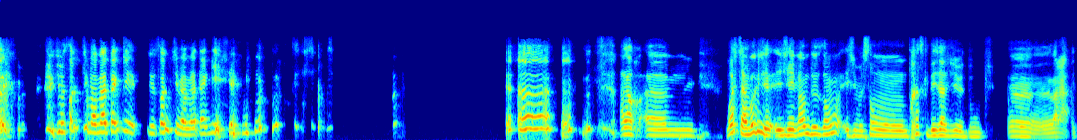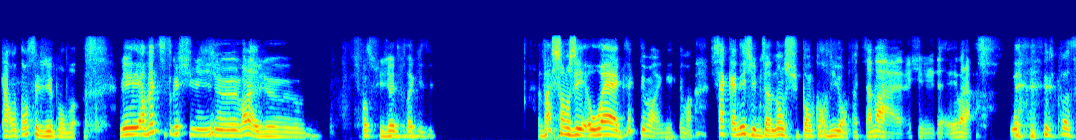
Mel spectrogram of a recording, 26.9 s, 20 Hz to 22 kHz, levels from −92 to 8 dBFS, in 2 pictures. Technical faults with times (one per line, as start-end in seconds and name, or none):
4.33-6.31 AMR comfort noise
19.05-19.99 AMR comfort noise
